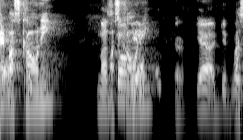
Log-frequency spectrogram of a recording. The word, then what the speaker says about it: Moscone: Oh, that's how you say it, Moscone?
